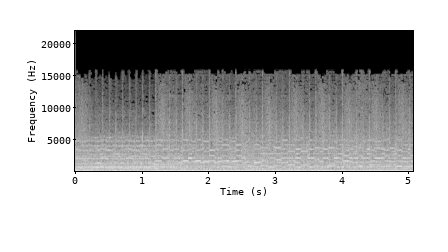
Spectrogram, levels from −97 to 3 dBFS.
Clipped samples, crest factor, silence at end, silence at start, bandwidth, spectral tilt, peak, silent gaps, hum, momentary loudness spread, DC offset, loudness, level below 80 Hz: under 0.1%; 10 dB; 0 s; 0 s; 16 kHz; -4 dB/octave; 0 dBFS; none; none; 1 LU; under 0.1%; -11 LUFS; -16 dBFS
